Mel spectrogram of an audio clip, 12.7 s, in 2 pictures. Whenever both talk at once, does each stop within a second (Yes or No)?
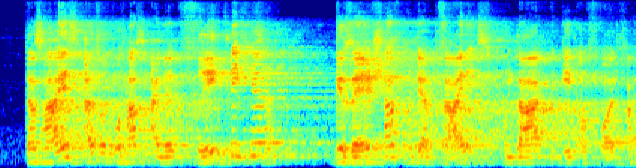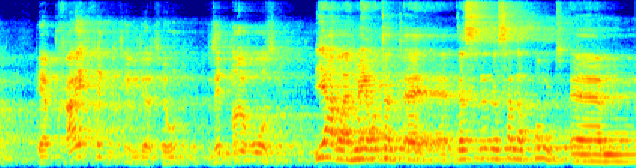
Yes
